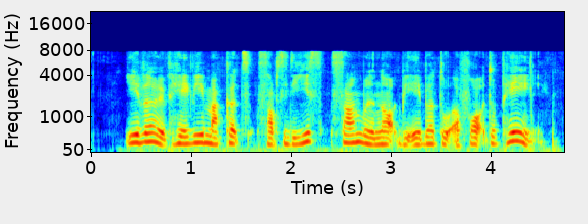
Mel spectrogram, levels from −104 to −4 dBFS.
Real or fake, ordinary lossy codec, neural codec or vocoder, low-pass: fake; none; codec, 16 kHz, 4.8 kbps, FACodec; none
